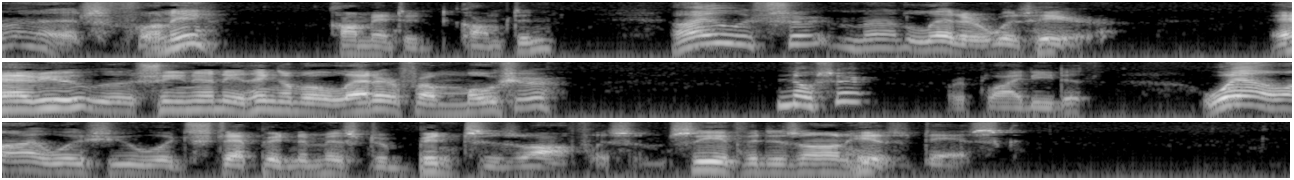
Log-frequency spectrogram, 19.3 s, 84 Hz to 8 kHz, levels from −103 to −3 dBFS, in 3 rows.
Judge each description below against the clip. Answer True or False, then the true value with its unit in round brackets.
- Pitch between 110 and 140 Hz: False (165 Hz)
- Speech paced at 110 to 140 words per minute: True (135 wpm)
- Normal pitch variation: False (6.0 semitones)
